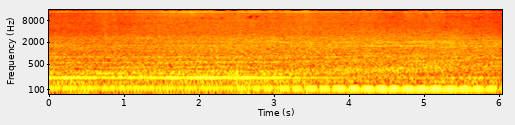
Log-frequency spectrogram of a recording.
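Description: Steady low mechanical hum, like a motor or fan running, holding one low pitch without a break.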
